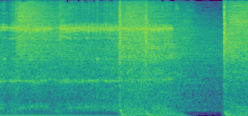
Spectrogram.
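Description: Slamming brutal death metal by a full band, with down-tuned guitars and drums. Heavy low hits come in about a second in, and near the end the band stops abruptly in a short break.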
